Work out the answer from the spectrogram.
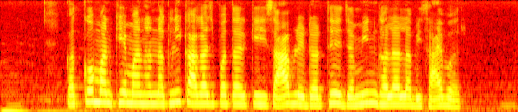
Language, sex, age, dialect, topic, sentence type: Chhattisgarhi, female, 18-24, Eastern, banking, statement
